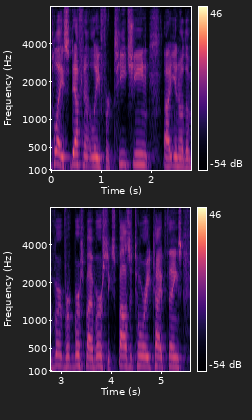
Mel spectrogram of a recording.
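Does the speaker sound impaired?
No.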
